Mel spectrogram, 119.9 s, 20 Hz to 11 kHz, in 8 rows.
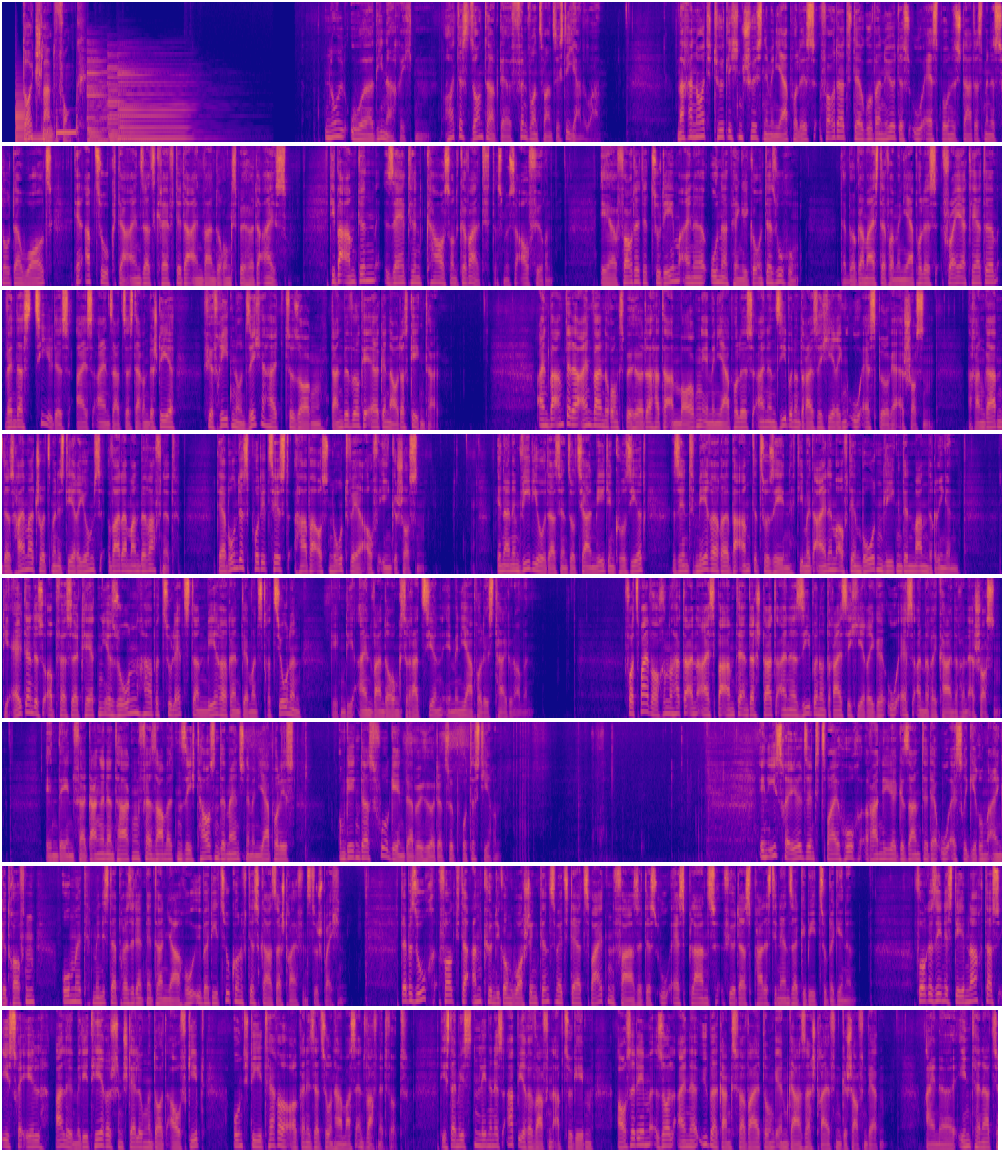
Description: Die Nachrichten vom 25.01.2026, 00:00 Uhr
